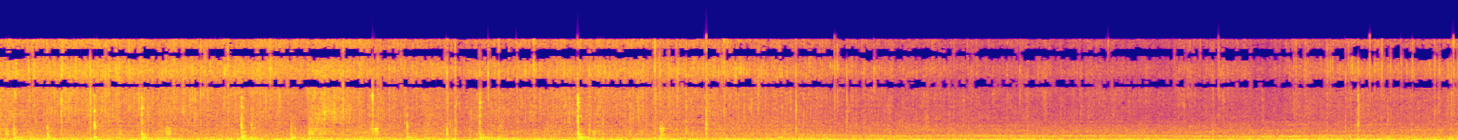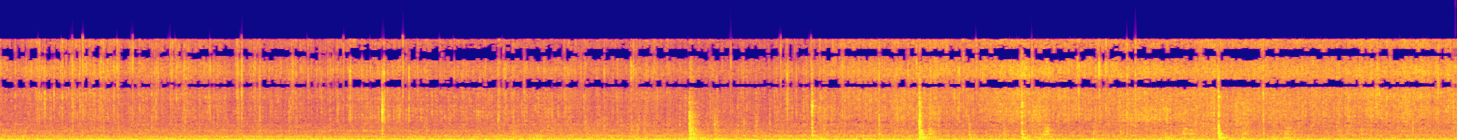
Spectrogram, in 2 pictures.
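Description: Chopped onion and garlic sizzling in olive oil in a non-stick frying pan while a wooden spatula stirs them, with occasional sharp taps and scrapes of the spatula against the pan. The sizzle dips a little for a few seconds in the middle.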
